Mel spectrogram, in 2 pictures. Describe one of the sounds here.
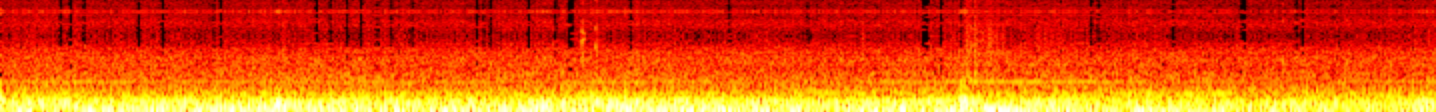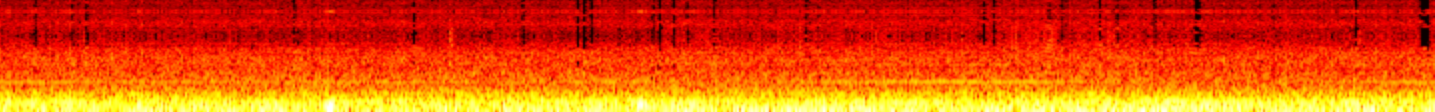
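Jet engines hum low and steady as an airliner taxis.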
